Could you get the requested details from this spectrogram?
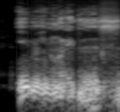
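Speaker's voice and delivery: very low voice. Answering another speaker who said her voice goes low: very low voice. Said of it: "not quite that low".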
